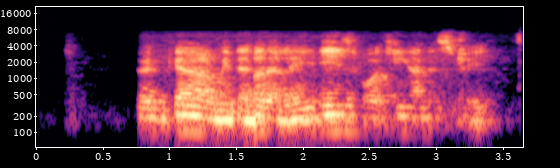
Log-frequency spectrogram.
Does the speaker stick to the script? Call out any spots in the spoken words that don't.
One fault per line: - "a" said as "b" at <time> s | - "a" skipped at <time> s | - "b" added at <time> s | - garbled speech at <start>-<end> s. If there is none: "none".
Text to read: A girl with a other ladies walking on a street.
none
